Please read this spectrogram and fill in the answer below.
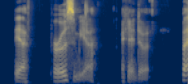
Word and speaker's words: parosmia: As you saw in the last video, we talked about parasomia. Did I pronounce that right? Parosmia. Yeah, parosmia.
